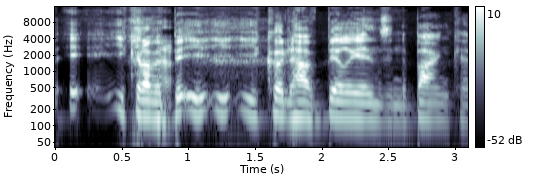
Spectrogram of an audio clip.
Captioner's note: laughs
